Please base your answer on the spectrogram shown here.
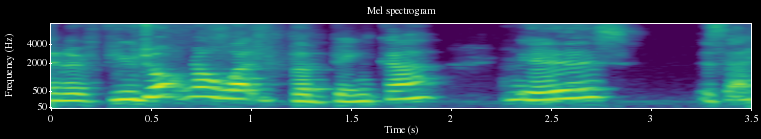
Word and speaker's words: Bibingka: And if you don't know what Babinka is that how you say it? Yeah, Bibinka.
